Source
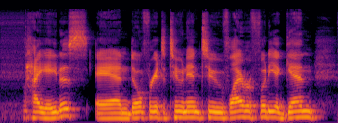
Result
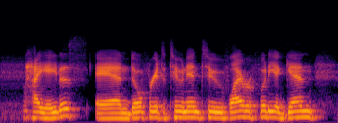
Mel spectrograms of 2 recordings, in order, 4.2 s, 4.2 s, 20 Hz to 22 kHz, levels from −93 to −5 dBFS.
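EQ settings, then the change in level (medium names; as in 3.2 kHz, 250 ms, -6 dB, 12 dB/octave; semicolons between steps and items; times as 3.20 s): Chebyshev low-pass 2.9 kHz, order 4; bass shelf 320 Hz +3.5 dB; 0.0 dB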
